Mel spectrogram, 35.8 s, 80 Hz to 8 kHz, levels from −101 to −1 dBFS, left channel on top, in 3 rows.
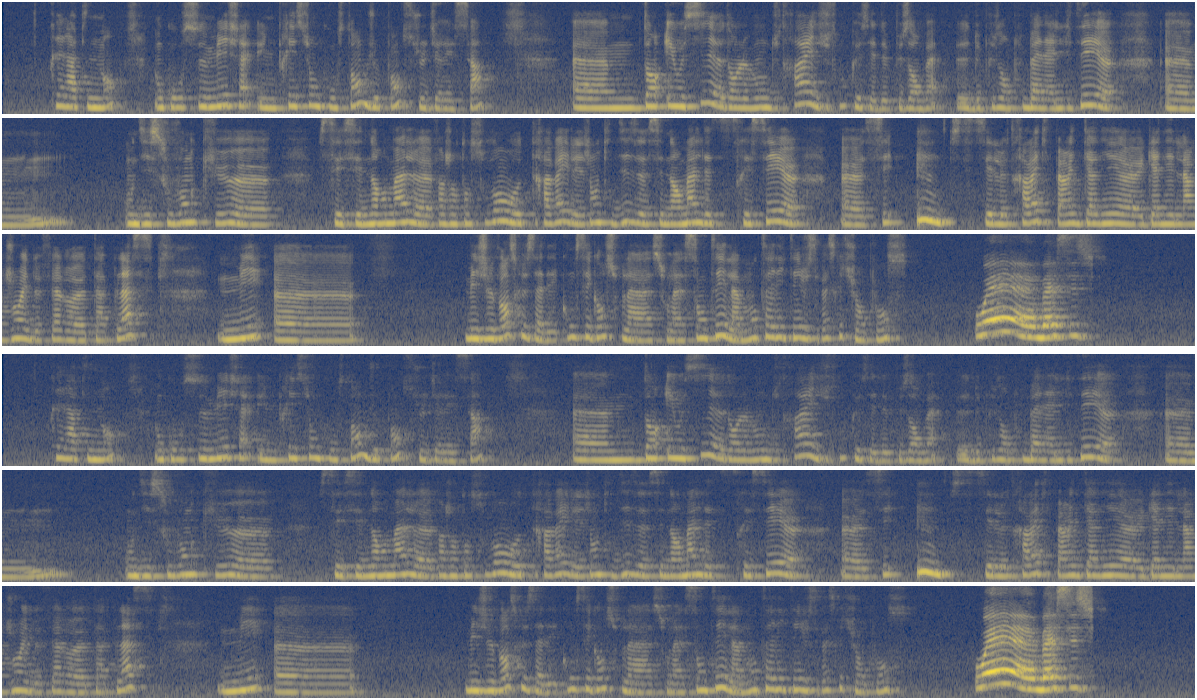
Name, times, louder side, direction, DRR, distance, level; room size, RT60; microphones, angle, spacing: voice 1, 0.5-12.6 13.2-27.5 28.5-32.9, left 2 dB, 55° left, 1.9 m, -30 dB
voice 2, 33.6-34.8, right 3 dB, 55° right, 1.6 m, -16 dB
23.5 x 19.0 x 2.7 m
head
